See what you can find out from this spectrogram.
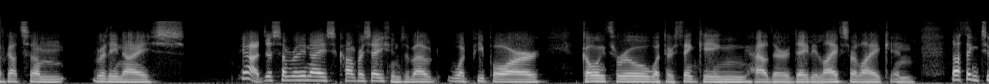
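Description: No technical faults are audible.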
